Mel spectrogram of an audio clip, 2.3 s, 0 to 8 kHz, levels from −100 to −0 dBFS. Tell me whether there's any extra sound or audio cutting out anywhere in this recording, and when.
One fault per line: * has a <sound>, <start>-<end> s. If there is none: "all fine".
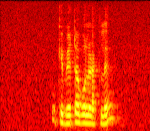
all fine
